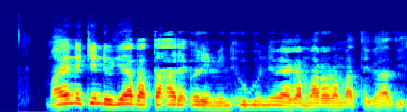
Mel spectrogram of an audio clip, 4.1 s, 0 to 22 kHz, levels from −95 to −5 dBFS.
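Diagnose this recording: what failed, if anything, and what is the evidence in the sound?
The failure is at the network stage, surfacing in the codec: the adaptive stream switched to a lower bitrate at 1.36 s and stayed there to the end. The speech loses everything above 7 kHz without a gap, and codec artefacts rise. This fits a fall from about 96 to 24 kbit/s AAC after the connection slowed.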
